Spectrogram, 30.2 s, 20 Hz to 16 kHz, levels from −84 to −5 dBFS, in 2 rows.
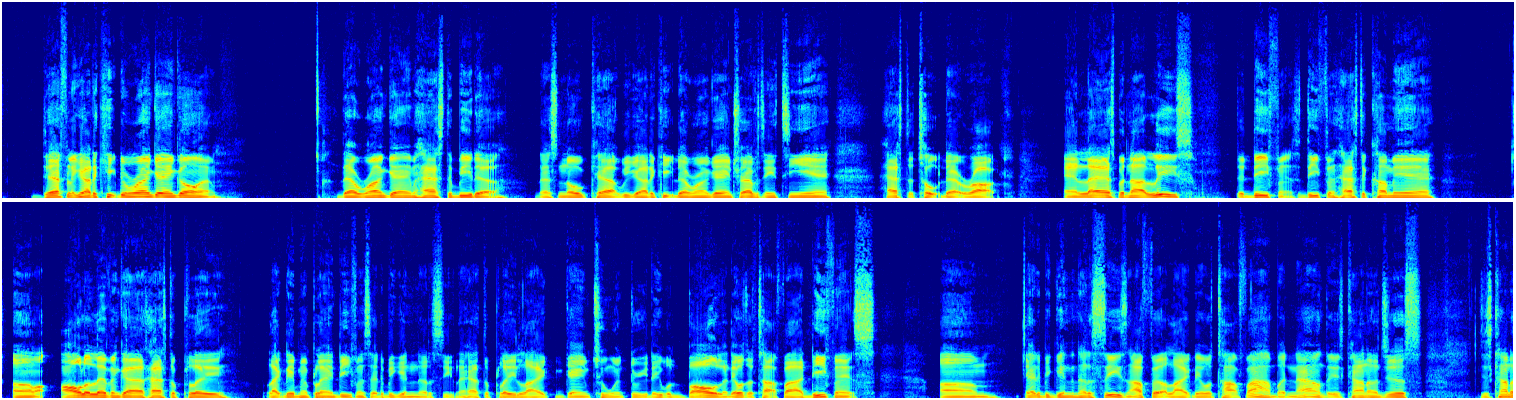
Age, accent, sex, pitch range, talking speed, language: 20-39, American, male, 100-120 Hz, 200 wpm, English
